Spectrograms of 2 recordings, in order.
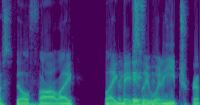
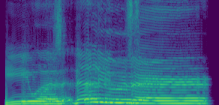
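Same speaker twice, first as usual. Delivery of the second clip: gloating taunt; 8 semitones higher, 5 dB louder, much slower than usual. Pretend. Gloating taunt in mock Trump persona.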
